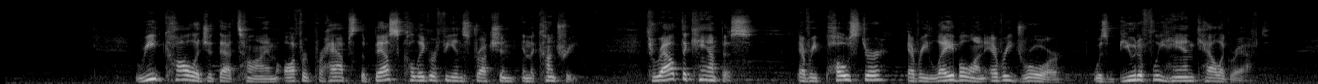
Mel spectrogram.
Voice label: Commencement Address; Steve Jobs; 2005; Stanford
